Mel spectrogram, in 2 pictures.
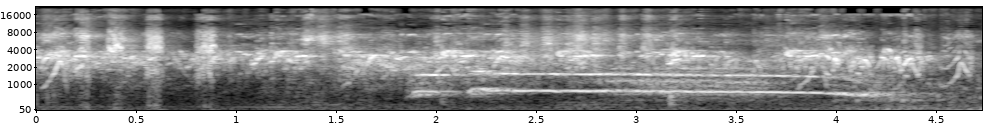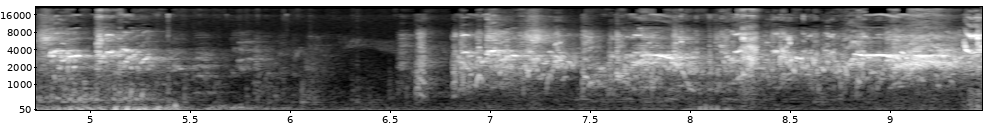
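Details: Budgerigars giving dense, rapid chattering warbles and squeaks, broken by two long steady whistled tones in the middle and a short quieter lull before the chatter resumes.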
